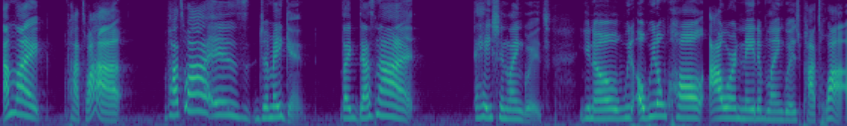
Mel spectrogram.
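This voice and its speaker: A young woman hosting a podcast, telling a story with an animated, emphatic delivery and frequent swearing. Her voice sits a little high and sounds bright and forceful. The recording is dry and close. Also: slow pace, dry recording. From United States. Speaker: podcast host. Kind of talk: casual storytelling.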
